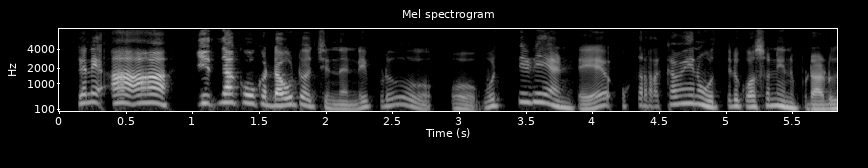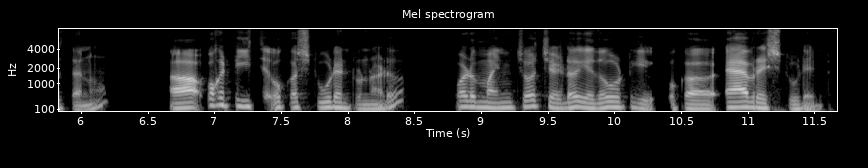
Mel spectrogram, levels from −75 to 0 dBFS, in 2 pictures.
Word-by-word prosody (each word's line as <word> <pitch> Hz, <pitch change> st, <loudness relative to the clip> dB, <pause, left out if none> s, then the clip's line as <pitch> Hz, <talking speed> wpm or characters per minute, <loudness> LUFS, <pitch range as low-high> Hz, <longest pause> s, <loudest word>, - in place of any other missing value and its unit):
కానీ 270 Hz, +2 st, -1 dB, 0.2 s
ఆ! -, -, +6 dB, 0.2 s
ఆ! -, -, +8 dB, 0.3 s
ఇది 255 Hz, -, -1 dB
నాకొక 265 Hz, -4 st, +2 dB
డౌటొచ్చిందండి, 165 Hz, -, -2 dB
ఇప్పుడూ 175 Hz, +4 st, -13 dB, 0.5 s
ఒ -, -, -7 dB, 0.2 s
ఒత్తిడి 285 Hz, +11 st, -7 dB
అంటే, 125 Hz, -7 st, -6 dB, 0.3 s
ఒక -, -, -31 dB
రకమైన 235 Hz, +1 st, -6 dB
ఒత్తిడి 175 Hz, +3 st, -8 dB
కోసం 165 Hz, +4 st, -2 dB
నేనిప్పుడు 130 Hz, -9 st, -3 dB
అడుగుతాను. 105 Hz, -3 st, -6 dB, 0.6 s
ఆహ్, 140 Hz, +1 st, +9 dB
ఒక 195 Hz, -, 0 dB
టీచ 170 Hz, -1 st, -2 dB, 0.2 s
ఒక 140 Hz, 0 st, -3 dB
స్టూడెంటున్నాడు, 135 Hz, -7 st, -2 dB, 0.5 s
వాడు 160 Hz, -1 st, +2 dB
మంచో, 140 Hz, +4 st, -1 dB
చెడో, 140 Hz, +2 st, +1 dB
ఏదో 135 Hz, +3 st, 0 dB
ఒకటి 145 Hz, -2 st, -7 dB, 0.3 s
ఒకా 115 Hz, -1 st, +2 dB, 0.3 s
యావరేజ్ 140 Hz, -4 st, +6 dB
స్టూడెంట్. 110 Hz, +2 st, -6 dB
150 Hz, 150 wpm, -25 LUFS, 125-190 Hz, 0.6 s, ఆహ్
